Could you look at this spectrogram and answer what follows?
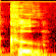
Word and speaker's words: Coup: the coup and remember it's pronounced the coup not the coupe but the coup the p is silent I think they actually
